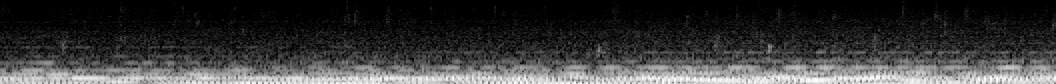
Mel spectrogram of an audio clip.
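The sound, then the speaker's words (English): Steady rain patters on a surface, with scattered individual drops ticking over a constant, full wash of rainfall. No one speaks. “You see the clouds slowly roll in, and begin to feel little droplets of rain hitting your skin.”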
